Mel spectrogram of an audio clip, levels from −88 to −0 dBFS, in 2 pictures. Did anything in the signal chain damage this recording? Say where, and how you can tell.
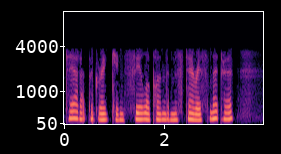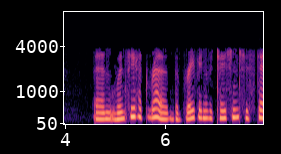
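Yes, at the network stage: packet loss with the last packet repeated, at 0.55 to 0.57 s and 7.25 to 7.28 s. Lost packets were covered by replaying the previous one, so each gap of 20 ms and 30 ms is a brief stutter, which fits packets of about 10 ms. A plain dropout would leave a silent hole instead. The G.711 telephone band of 150 Hz to 3.5 kHz carries the repeats intact.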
